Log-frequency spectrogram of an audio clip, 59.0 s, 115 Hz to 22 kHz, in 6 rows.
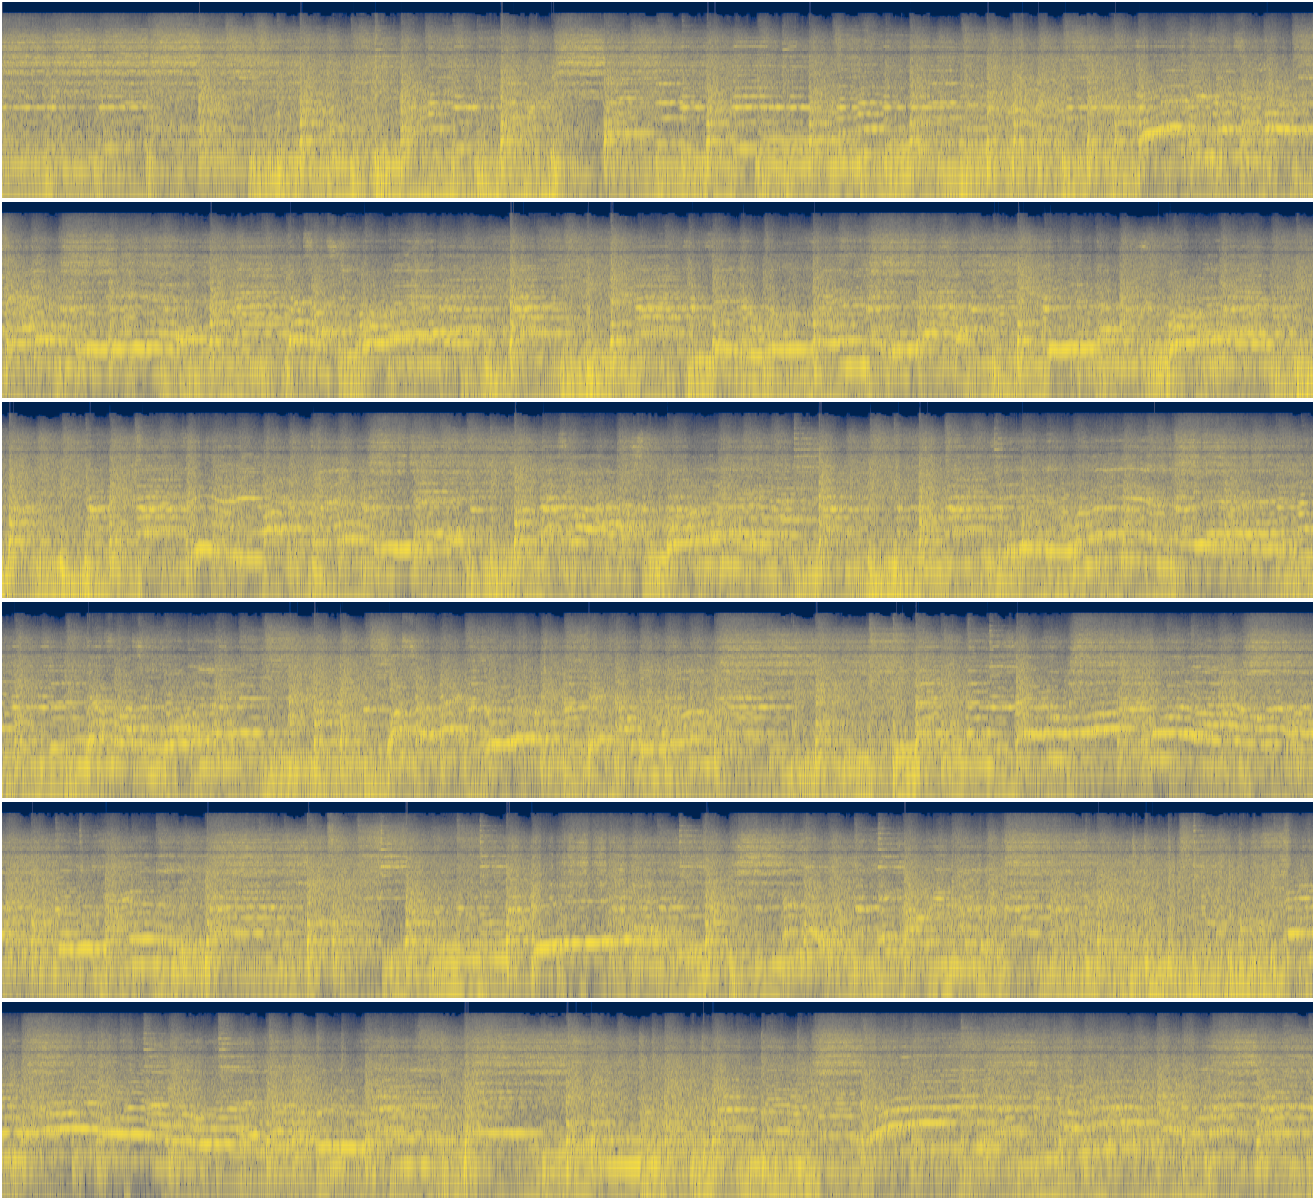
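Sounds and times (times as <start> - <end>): live band playing: 0.0 - 59.0
man singing: 7.7 - 47.8, 48.8 - 59.0.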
